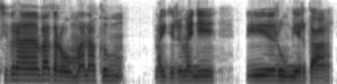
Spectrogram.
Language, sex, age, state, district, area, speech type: Bodo, female, 60+, Assam, Baksa, rural, spontaneous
